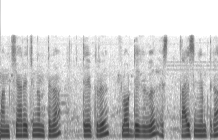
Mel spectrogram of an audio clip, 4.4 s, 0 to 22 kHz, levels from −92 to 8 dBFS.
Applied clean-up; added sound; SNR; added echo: none; none; none; none.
